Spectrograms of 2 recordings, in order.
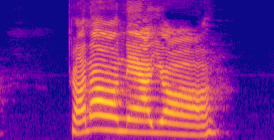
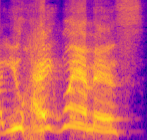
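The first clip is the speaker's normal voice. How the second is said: slow, loud mocking yell; mock shouting critic; 2 semitones higher, 4 dB louder, slower than usual. Streamer mocking critics with a slow loud yell. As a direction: ham up an outraged online critic.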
